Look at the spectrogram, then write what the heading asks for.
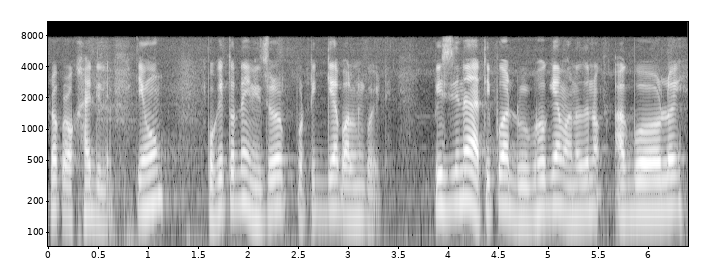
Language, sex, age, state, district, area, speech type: Assamese, male, 18-30, Assam, Tinsukia, urban, spontaneous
